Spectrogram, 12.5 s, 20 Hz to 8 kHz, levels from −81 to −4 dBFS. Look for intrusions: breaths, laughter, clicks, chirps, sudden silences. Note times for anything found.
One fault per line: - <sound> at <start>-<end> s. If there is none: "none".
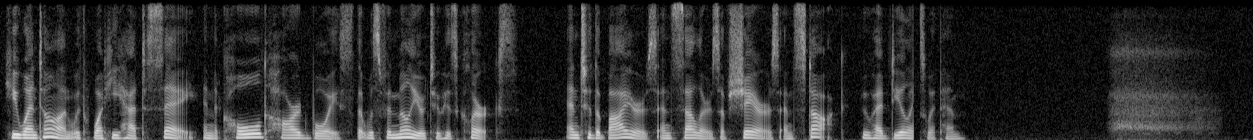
- dropout at 9.1-9.2 s
- breath at 11.1-12.2 s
